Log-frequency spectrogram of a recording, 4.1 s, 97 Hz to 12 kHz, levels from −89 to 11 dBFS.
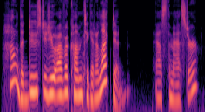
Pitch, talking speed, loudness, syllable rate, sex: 215 Hz, 190 wpm, -18 LUFS, 6.2 syllables/s, female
